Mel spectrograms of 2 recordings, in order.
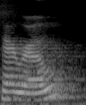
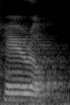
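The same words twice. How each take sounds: First: The word has an English-style gliding O vowel. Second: The word has a short, pure Spanish O vowel. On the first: The speaker calls it wrong. "English speakers have this tendency to sound pero" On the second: The speaker calls it right. "that sounds a little more Spanish"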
